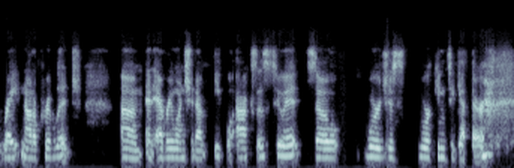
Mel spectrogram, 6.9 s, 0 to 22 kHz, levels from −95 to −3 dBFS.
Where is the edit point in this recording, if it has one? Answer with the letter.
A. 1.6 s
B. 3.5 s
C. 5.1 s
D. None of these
D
